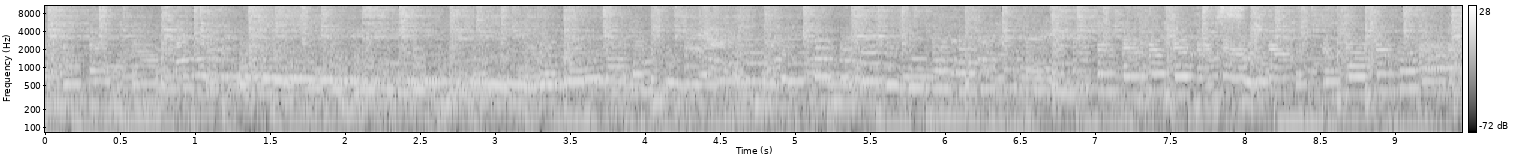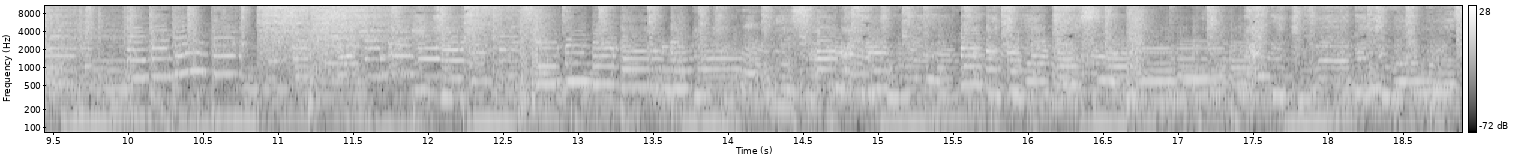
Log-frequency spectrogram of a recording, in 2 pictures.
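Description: Live band music: a drum kit keeping a steady beat under bass and a Stratocaster-style electric guitar playing melodic lines.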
